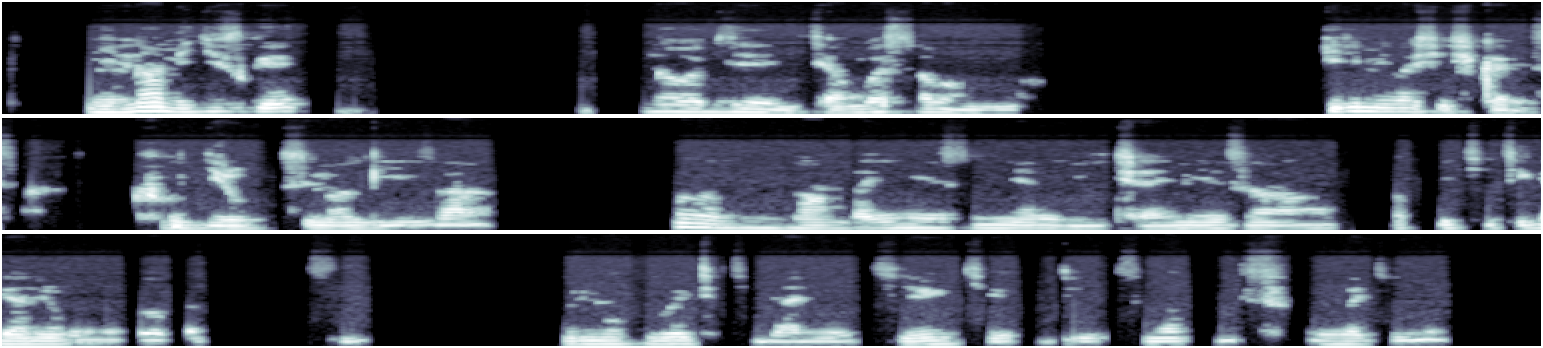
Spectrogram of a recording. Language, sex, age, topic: Kinyarwanda, male, 18-24, health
